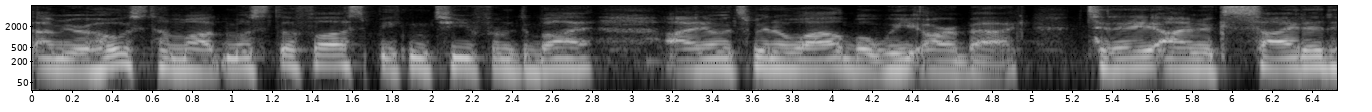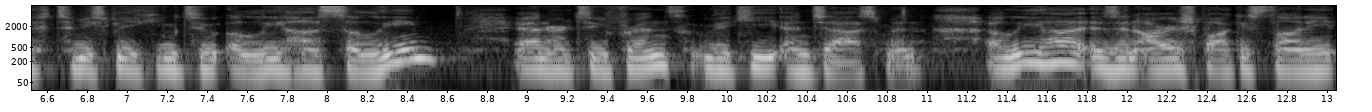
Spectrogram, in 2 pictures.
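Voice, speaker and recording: A man hosts a podcast interview in a relaxed, easygoing way. His voice sits at an ordinary middle pitch for a man. He asks friendly questions and pads them with fillers as he goes. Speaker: podcast host. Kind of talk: casual interview. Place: studio in Dubai.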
